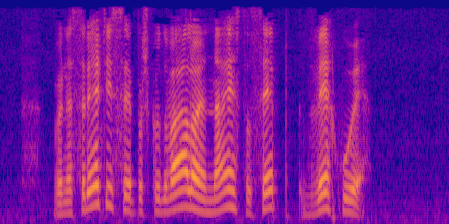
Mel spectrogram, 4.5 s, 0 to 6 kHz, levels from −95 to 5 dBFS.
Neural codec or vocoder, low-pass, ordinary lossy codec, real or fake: none; 5.4 kHz; MP3, 32 kbps; real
